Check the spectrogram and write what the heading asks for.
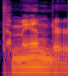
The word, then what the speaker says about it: Cmder: So what I do is I use Commander. It's spelled CMDER.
